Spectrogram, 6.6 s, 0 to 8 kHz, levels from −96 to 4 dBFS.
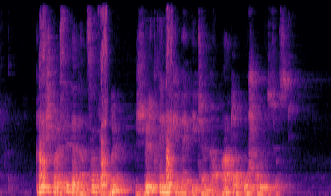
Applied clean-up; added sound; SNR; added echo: none; Bark; 8 dB; reverberation time 0.9 s.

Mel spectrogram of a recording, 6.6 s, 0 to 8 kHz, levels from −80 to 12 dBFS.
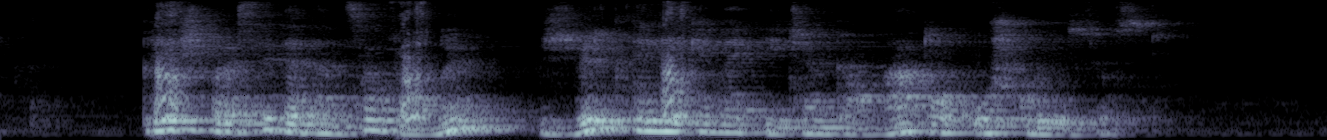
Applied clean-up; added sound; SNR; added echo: neural separator model SepFormer DNS4.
